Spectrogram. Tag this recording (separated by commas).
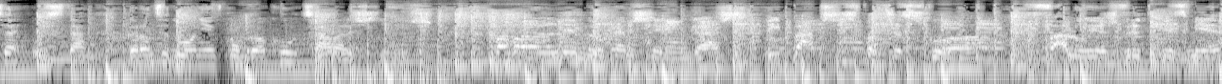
Music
